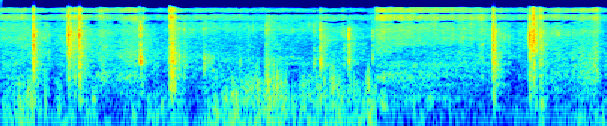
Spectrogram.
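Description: Skateboard wheels rolling on smooth concrete, with scattered clicks from the board. About two-thirds in the rolling drops away, and near the end two sharp clacks come as the board gets onto a ledge.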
